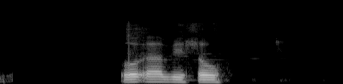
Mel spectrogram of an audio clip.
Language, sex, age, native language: Icelandic, male, 30-39, Icelandic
